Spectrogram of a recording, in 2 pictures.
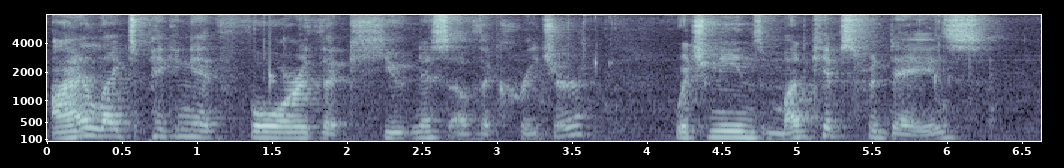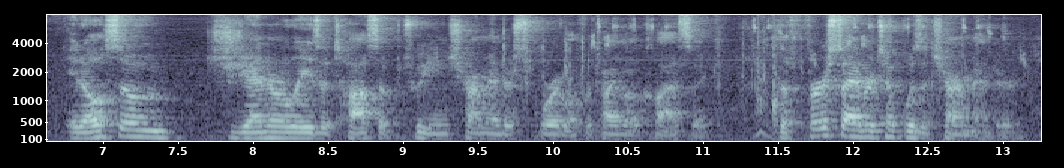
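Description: A young man from Canada, co-hosting a live game stream in casual chat, rambling and joking with quick asides. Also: mid-range voice, echoey room, slight background noise. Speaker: let's play co-host. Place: small room at home.

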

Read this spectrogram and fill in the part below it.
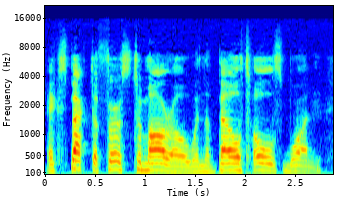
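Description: A man voicing the anguished ghost of a dead miserly businessman in a storybook, lamenting solemnly and slowly, from hushed to loud. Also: fairly high pitch, no room sound, pitched above the performer's own voice, natural voice. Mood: solemn warning.

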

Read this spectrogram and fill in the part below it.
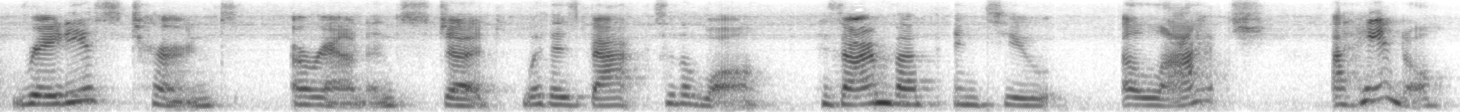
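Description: A woman reading a storybook aloud in expressive scripted narration. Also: mid-range voice, a little slow, vocal fry, hardly any pauses, breathy edge. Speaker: storybook reader. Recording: dull recording with faint background noise.

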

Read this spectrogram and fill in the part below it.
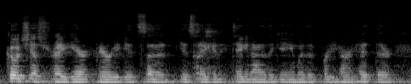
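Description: A man's voice: medium pitch, monotone, quick pace, a little mellow. A man working as a sports reporter, putting questions at a press conference. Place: indoor press conference room. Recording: distant mic, faint room noise.

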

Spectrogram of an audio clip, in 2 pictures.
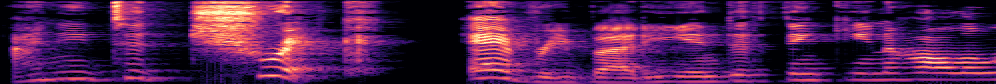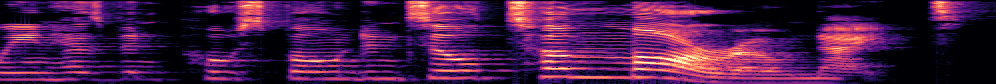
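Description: A woman's voice: medium pitch, very animated, a little slow, few pauses. A woman voicing a grumpy, dramatic but good-hearted male sunflower seed in a children's storybook, with theatrical, self-important delivery. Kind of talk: animated children's storybook read-aloud.

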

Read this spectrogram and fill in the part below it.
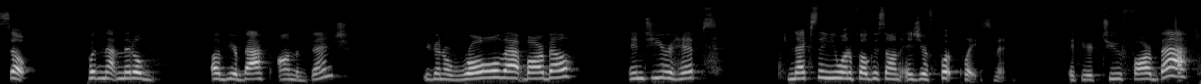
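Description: Woman coach in her 30s, upbeat, bright higher voice, dry close sound, gym tutorial. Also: no echo. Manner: upbeat, instructive, checks in with "okay?". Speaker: fitness coach. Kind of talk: exercise tutorial. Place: indoor gym.

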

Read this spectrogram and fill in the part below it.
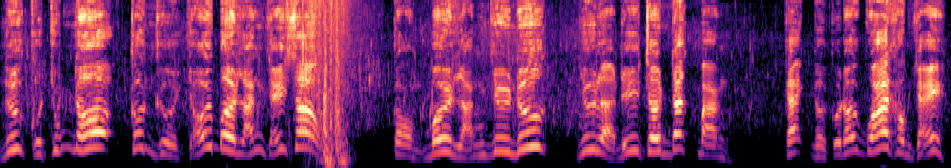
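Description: A high-voiced enemy commander from an animated folk tale. His delivery swings widely and dramatically. He is imperious, irritable and full of bluster toward his soldiers. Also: quick pace, noisy background. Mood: incredulous. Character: arrogant, irritable enemy war commander threatening his men.

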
